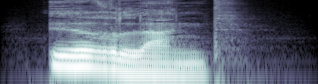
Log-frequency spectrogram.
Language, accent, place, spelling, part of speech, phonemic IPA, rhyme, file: German, Germany, Berlin, Irland, proper noun, /ˈɪrlant/, -ant, De-Irland.ogg
- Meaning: Ireland (a country in northwestern Europe)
